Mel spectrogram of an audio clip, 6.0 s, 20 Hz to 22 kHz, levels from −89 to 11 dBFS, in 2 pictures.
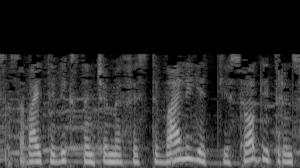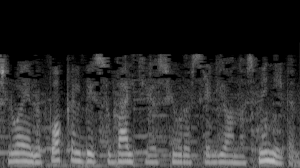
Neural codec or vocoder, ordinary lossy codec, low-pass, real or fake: vocoder, 44.1 kHz, 128 mel bands, Pupu-Vocoder; MP3, 24 kbps; 7.2 kHz; fake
